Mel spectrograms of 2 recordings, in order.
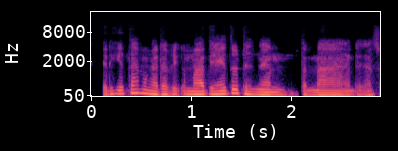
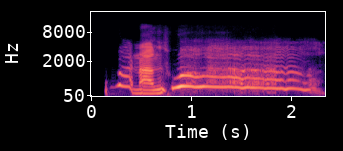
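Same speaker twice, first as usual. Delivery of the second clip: very high, hammed-up wail; exaggerated mock sobbing; much slower than usual. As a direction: imitate the big brothers bawling. Brothers arrive weeping.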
